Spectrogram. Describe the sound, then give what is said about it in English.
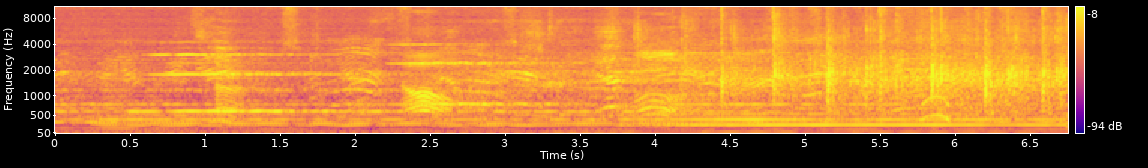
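A few audience members clapping, sparse and faint scattered claps mixed with voices and a low sustained tone underneath. “Oh, only a few of you clap, but I don't care.”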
